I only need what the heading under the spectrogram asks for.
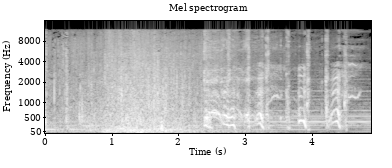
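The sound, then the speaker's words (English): A loud splintering crash as a flaming branch breaks and falls to the ground in a burning forest, with dense crackling noise for a couple of seconds, followed by short warbling, laugh-like vocal sounds. “Then he and the toy maker ran from the forest, just as a flaming branch crashed to the ground.”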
